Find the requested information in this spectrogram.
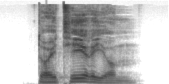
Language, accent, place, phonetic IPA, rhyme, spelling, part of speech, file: German, Germany, Berlin, [dɔɪ̯ˈteːʁiʊm], -eːʁiʊm, Deuterium, noun, De-Deuterium.ogg
- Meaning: deuterium (isotope of hydrogen)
